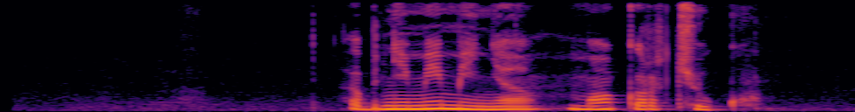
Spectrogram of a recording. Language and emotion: Russian, neutral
